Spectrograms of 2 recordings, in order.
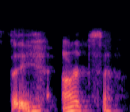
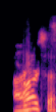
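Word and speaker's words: אַרְצָה: All right, this one also has penultimate stress. So therefore, that's a silent schwa. Artsa. That's it. Artsa.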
